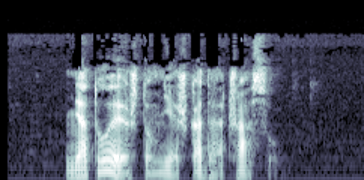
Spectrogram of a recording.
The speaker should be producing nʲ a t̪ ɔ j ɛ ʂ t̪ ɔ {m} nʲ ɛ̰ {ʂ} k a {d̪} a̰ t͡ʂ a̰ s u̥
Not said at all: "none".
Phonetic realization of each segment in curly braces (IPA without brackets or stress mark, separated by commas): m, ʂ, d̪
